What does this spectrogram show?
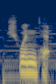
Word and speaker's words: Schwintek: Schwintech.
